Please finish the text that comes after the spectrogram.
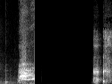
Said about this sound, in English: what did somebody let the dog loose on him? Yeah, it's my it's my dog, man.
